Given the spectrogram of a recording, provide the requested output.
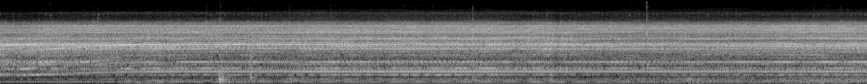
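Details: Tempstar furnace draft inducer motor with bad bearings on a warm day: loud, high drill-like whine rising in pitch as the inducer spins up, then steady; motor had been slow or stuck, sprayed with lubricant as a temporary fix until replaced.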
